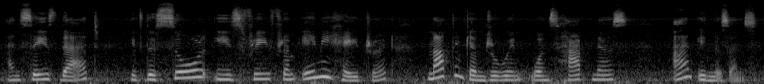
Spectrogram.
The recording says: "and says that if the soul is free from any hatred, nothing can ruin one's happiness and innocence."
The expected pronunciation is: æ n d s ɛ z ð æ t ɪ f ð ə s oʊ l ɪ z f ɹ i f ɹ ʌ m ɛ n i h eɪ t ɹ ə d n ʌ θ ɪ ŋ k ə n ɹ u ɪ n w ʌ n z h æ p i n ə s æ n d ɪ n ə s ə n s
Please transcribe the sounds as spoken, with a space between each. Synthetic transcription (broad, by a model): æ n d s ɛ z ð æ t ɪ f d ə s oʊ l ɪ z f ɹ i f ɹ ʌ m ɛ n i h eɪ t ɹ ə d n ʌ t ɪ ŋ k ə n ɹ u ɪ n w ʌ n s h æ p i n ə s æ n d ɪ n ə s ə n s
